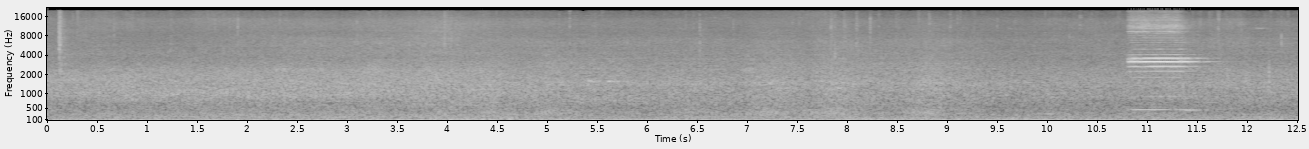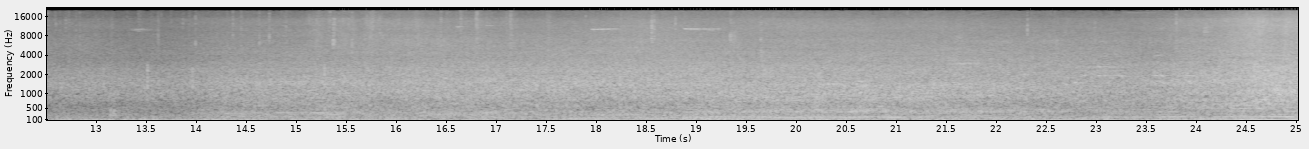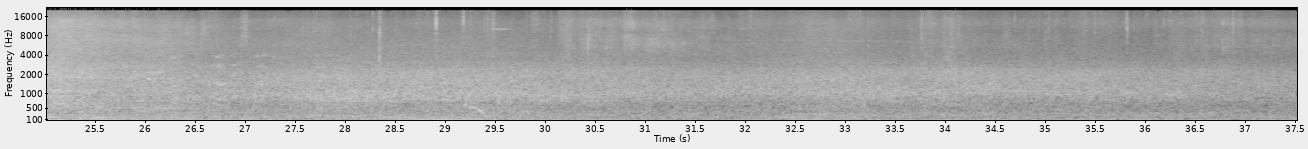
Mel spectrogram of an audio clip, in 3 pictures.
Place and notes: Under the bridge carrying the railway . There are traffic lights here and frequent trains above.
Mix Pre 6 II with 2 x Sennheiser MKH 8020s
England, United Kingdom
